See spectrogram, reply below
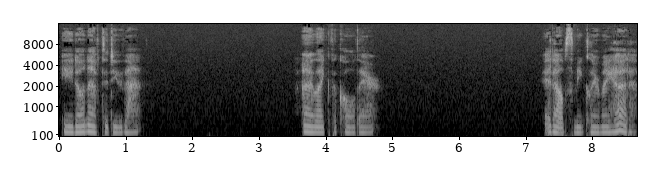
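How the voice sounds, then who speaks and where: A woman playing a stoic, devoted young woman soldier in an intimate ASMR roleplay, speaking softly and hesitantly, often half-whispering. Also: lowish voice, monotone, slow pace, long pauses, husky, no echo. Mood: tender, quiet. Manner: hushed, hesitant, gently reserved.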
